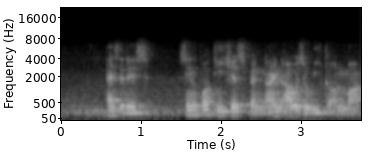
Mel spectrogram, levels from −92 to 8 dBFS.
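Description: Nothing goes wrong in this speech clip; it just sounds like ordinary call audio, with the highs stopping at around 8 kHz the way an Opus call would leave them.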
